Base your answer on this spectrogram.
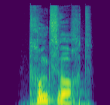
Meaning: drinking problem, alcoholism
- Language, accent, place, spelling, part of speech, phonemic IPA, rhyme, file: German, Germany, Berlin, Trunksucht, noun, /ˈtʁʊŋkˌzʊχt/, -ʊχt, De-Trunksucht.ogg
